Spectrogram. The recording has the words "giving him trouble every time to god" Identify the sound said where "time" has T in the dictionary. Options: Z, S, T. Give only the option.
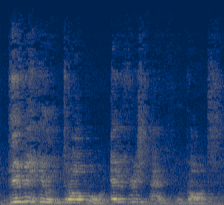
S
